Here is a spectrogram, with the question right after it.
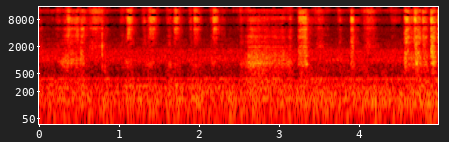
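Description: A brush marker tip scrapes and rubs over a flat paper colouring book page in colouring strokes, making repeated dry, scratchy bursts with a bright papery edge. A steady low hum runs underneath throughout.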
